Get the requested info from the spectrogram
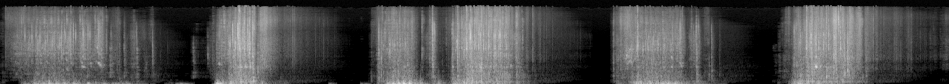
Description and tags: Rolling up a very old rolling curtain. Honestly, at some parts it sounds like a bird taking off.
